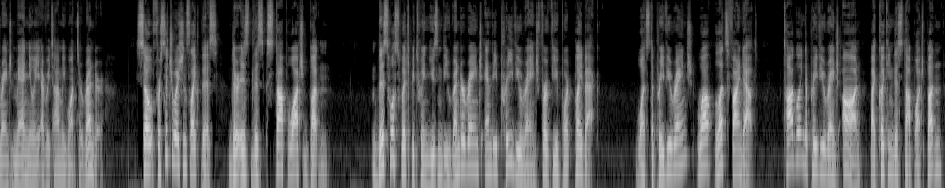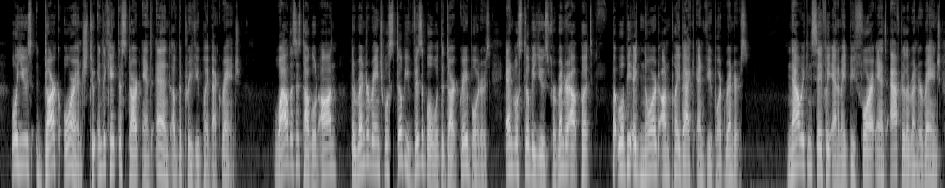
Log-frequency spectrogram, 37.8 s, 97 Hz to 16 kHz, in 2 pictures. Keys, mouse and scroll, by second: 3.9 click, 16.1 click, 24.8 click, 28.9 click, 34.0 space.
